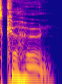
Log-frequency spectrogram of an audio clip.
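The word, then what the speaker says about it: Colquhoun: name what is it it's cahun but like it's got like loads of letters that are un pronounced it's like c q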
